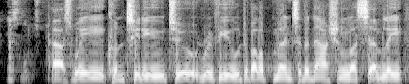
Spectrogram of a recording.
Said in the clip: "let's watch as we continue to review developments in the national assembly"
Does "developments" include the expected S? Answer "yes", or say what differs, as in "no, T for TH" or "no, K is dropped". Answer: no, S is dropped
